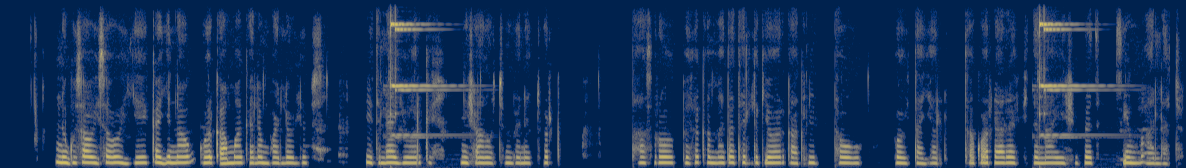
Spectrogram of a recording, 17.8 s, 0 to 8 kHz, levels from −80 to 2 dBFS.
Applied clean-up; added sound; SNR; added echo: none; Bicycle; 8 dB; none.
